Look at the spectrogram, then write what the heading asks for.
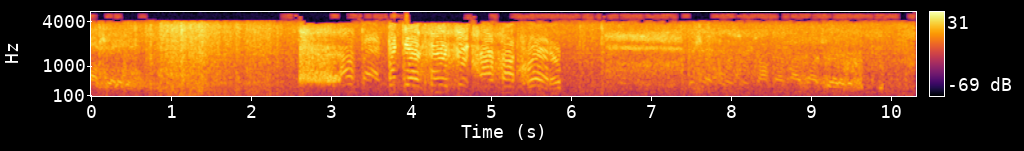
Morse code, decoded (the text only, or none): none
